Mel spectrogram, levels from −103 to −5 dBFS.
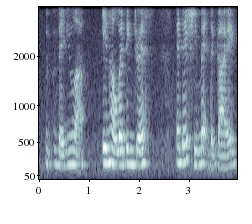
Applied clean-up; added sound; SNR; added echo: none; none; none; none.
